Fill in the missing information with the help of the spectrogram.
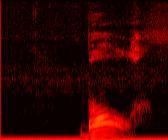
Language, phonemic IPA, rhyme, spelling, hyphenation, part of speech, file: Dutch, /bɔl/, -ɔl, bol, bol, noun / adjective, Nl-bol.ogg
- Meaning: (noun) 1. a sphere; a ball, globe or bulb 2. a head; one's brains 3. a scoop (of ice etc.) 4. a large, round spot, a dot 5. a roundel 6. a bun, a roll, a round piece of bread or pastry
